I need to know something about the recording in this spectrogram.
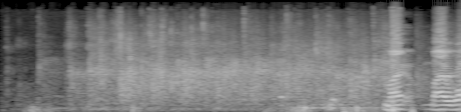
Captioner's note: audience applauds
